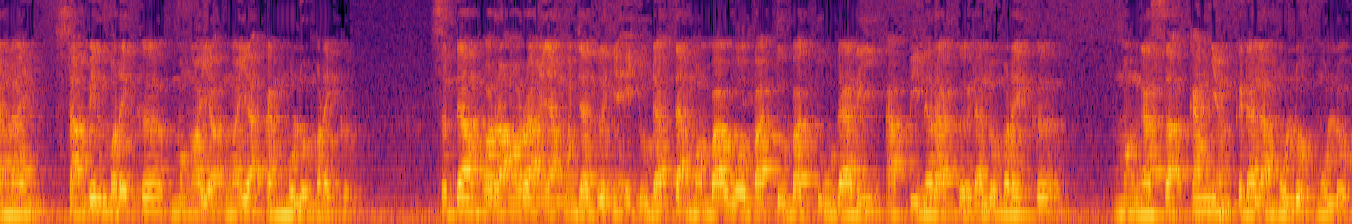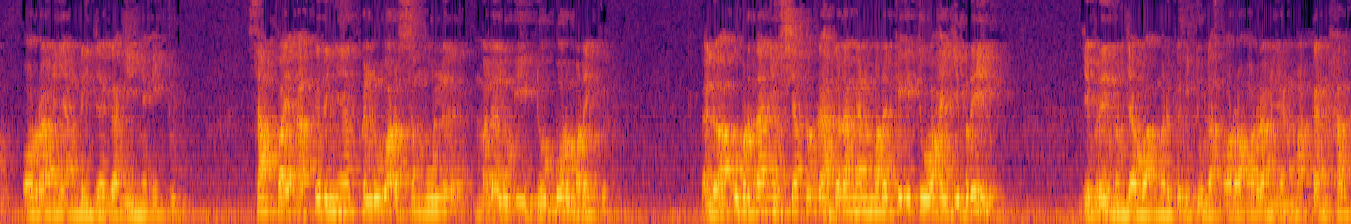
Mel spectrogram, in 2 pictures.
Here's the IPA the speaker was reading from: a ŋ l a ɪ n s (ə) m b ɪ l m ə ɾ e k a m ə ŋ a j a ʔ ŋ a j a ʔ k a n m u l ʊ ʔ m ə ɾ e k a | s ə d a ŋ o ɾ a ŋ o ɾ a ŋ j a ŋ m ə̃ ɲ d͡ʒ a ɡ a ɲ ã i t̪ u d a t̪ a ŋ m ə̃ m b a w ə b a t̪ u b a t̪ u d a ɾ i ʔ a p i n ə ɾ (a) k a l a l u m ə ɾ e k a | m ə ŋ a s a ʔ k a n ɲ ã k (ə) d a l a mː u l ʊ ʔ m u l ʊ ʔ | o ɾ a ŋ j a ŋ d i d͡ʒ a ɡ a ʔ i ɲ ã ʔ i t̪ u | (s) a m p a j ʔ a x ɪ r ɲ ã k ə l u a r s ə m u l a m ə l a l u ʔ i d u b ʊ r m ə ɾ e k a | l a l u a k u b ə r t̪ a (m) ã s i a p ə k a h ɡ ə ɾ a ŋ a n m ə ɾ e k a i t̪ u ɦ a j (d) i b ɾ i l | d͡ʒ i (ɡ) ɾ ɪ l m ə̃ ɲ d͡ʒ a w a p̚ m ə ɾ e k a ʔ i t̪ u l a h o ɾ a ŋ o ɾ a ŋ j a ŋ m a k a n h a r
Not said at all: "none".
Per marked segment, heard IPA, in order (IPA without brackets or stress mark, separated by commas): a, a, ə, s, ɲ, d͡ʒ, b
